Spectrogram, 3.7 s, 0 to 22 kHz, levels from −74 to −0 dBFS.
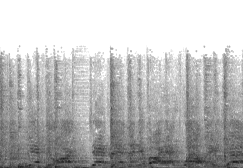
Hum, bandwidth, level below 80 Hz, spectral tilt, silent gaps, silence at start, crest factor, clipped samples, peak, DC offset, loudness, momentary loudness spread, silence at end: none; 16.5 kHz; -26 dBFS; -3.5 dB/octave; none; 0 s; 16 dB; under 0.1%; 0 dBFS; under 0.1%; -15 LUFS; 3 LU; 0 s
